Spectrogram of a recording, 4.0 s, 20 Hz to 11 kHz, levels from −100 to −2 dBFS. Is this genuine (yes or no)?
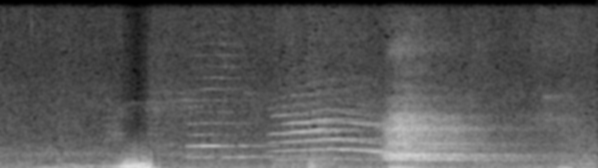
yes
